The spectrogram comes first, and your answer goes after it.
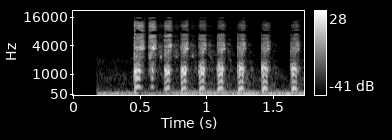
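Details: A groundhog (woodchuck, Marmota monax) of North American lowlands gives a quick series of about eight harsh, squealing calls, apparently after calling so long its voice has gone hoarse.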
